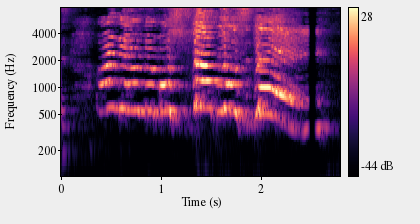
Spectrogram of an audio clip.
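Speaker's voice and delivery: high, loud, sing-out mock elation; emphatic joyful decree. Speaker imitates a decree nobody gives, gleefully emphatic. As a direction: belt it out, absurdly thrilled. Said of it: "emphatic decree that says".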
